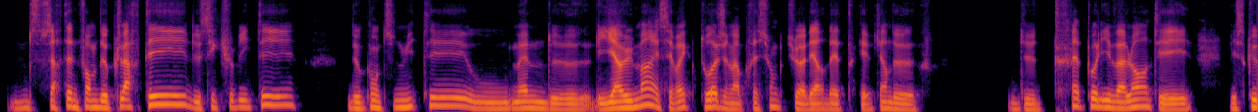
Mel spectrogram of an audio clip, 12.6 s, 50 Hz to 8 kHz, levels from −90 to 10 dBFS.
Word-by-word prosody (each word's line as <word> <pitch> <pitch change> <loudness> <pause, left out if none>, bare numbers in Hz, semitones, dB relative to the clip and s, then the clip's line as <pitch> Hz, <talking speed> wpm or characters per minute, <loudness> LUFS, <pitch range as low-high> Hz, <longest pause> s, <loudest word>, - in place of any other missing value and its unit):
une 120 +2 -6
certaine 130 +5 -1
forme 140 0 +1
de 130 - +5
clarté, 190 +7 +3
de 130 -7 -3
sécurité, 140 - -3 0.5
de 120 -1 0
continuité 150 +6 -1
ou 115 -3 -1
même 120 0 +2
de 105 -1 -1
lien 120 +4 +6
humain. 150 +8 +4
Et 145 - -1
c'est 120 - -4
vrai 130 +3 0
que, - - -28
toi, 145 +1 +4
j'ai 125 - -3
l'impression 110 +6 -4
que 130 - -14
tu 115 - -2
as 100 - +4
l'air 105 +1 +2
d'être 105 0 -3
quelqu'un 105 +4 -3
de 105 -4 -1 0.9
de 105 -3 -4
très 160 -1 -3
polyvalente 140 0 +2
et 105 +2 +1 0.3
est 110 - -4
ce 110 - -9
que, 145 - +3
125 Hz, 165 wpm, -24 LUFS, 110-145 Hz, 0.9 s, lien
